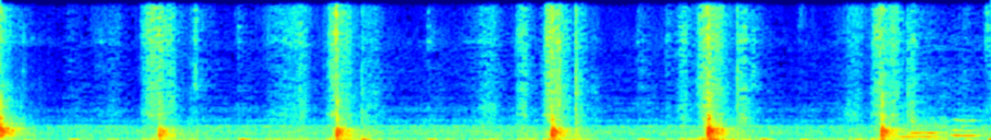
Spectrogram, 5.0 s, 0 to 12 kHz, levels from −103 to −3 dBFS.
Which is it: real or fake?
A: real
